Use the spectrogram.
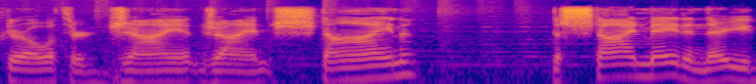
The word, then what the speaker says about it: Stein: made or Stein Maiden I know people get angry at my pronunciation but I lived in Germany for a year I've been dating a German woman for 5 years it is pronounced Stein it's a cool skin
